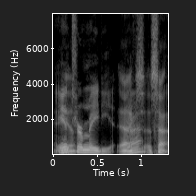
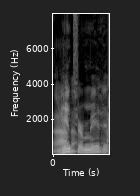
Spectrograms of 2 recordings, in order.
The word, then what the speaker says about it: intermittent: while intermediate is it is it intermediate intermittent I said it that way how you say it intermittent intermittent that's it yeah but if you're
